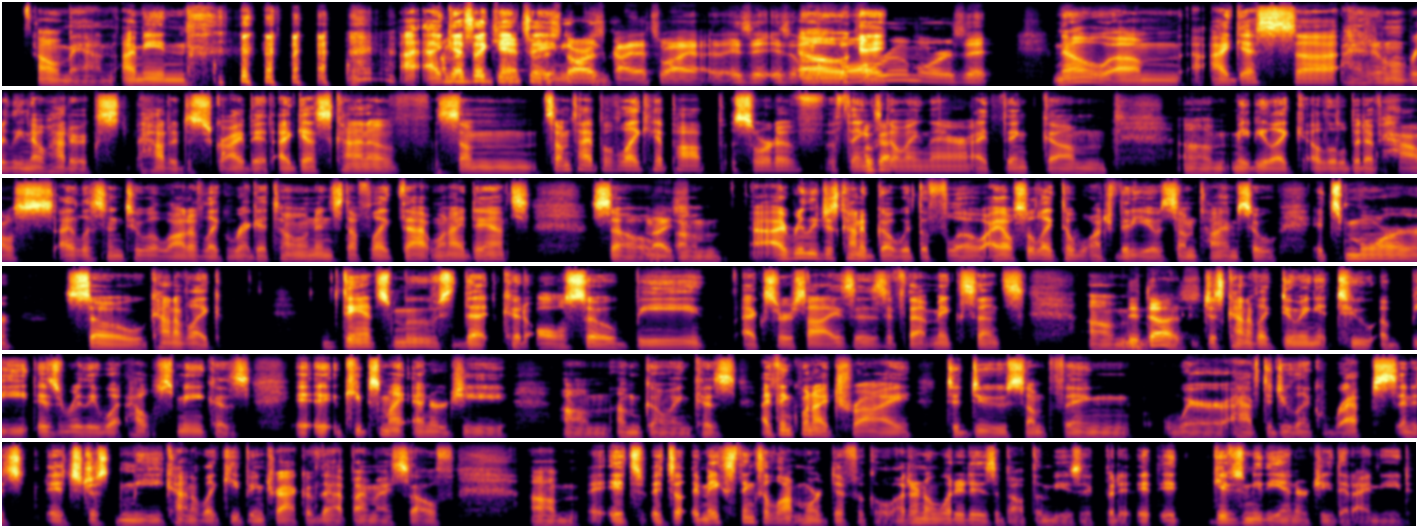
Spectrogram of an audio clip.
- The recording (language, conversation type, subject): English, unstructured, How can exercise improve my mood?
- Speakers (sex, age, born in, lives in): male, 30-34, United States, United States; male, 40-44, United States, United States
- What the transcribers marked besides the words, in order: laugh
